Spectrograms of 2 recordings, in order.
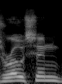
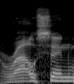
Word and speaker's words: Rowson: I thought it was Rosen, but Levine went Rousen. We'll go James Rousen.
